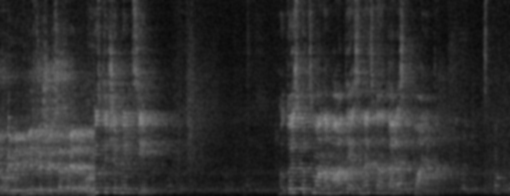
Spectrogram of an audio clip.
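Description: Men shout loud encouragement in an echoing hall.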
